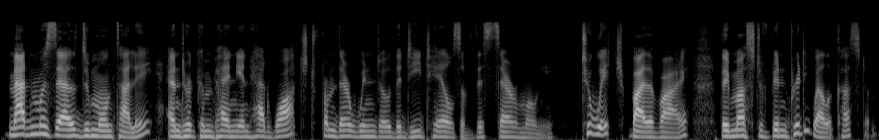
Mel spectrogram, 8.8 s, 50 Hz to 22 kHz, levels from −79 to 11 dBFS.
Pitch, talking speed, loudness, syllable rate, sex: 160 Hz, 190 wpm, -24 LUFS, 5.8 syllables/s, female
